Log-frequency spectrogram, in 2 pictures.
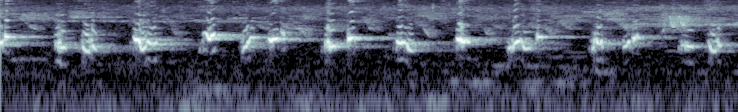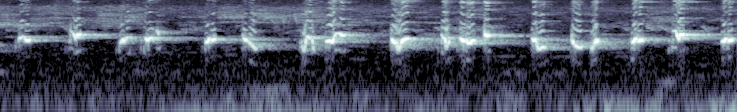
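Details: A breeding-condition female sooty-headed bulbul calls a male with continuous chattering: bright, clipped chirps alternating up and down in pitch, roughly three per second throughout, with faint low rumbles near the end.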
